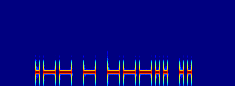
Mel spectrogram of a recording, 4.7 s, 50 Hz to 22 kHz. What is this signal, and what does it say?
Morse code, heard as a keyed tone, about 15 wpm, 700 Hz. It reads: WT8I
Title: USA Call Signs - 4 Characters - Repeated 2x - 15wpm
